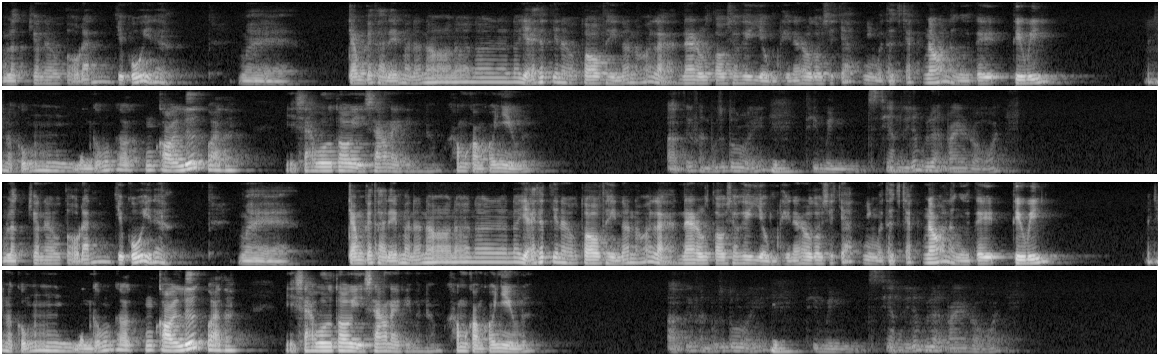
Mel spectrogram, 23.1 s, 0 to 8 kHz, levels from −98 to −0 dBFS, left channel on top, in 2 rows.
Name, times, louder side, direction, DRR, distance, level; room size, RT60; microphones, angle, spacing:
voice 1, 0.0-1.7 2.4-2.9 3.5-10.5 11.5-13.9 14.4-16.9 19.2-19.4, right 5 dB, 45° right, 0.3 m, -25 dB
voice 2, 11.4-11.8 18.2-21.7, left 2 dB, 80° left, 1.7 m, -41 dB
14.0 x 7.6 x 4.7 m
head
